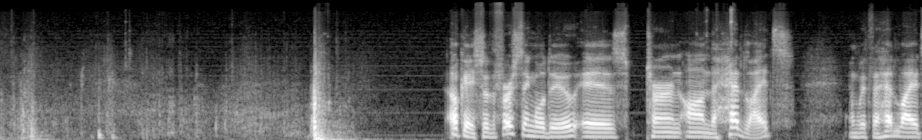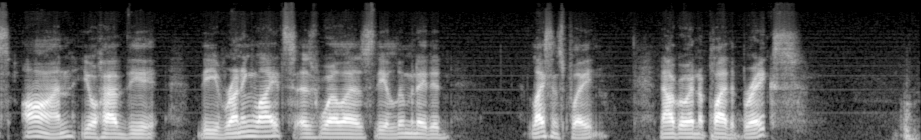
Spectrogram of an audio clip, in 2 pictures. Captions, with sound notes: (door slams) Okay, so the first thing we'll do is turn on the headlights, and with the headlights on, you'll have the running lights as well as the illuminated license plate. Now, I'll go ahead and apply the brakes.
